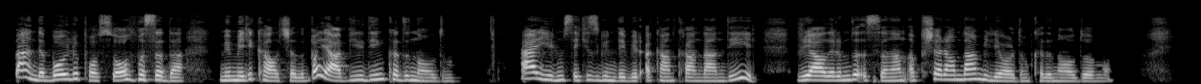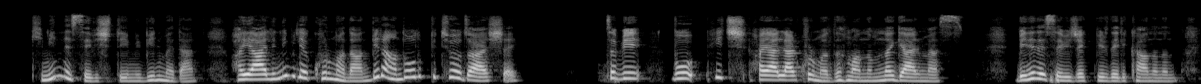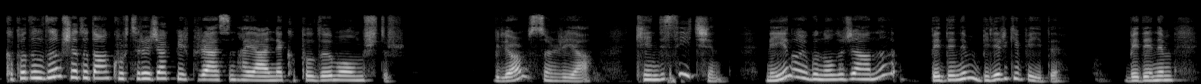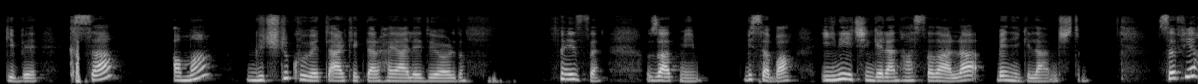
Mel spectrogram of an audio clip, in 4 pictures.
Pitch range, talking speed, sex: 170-235 Hz, 110 wpm, female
